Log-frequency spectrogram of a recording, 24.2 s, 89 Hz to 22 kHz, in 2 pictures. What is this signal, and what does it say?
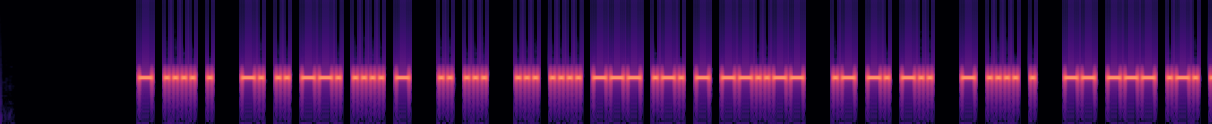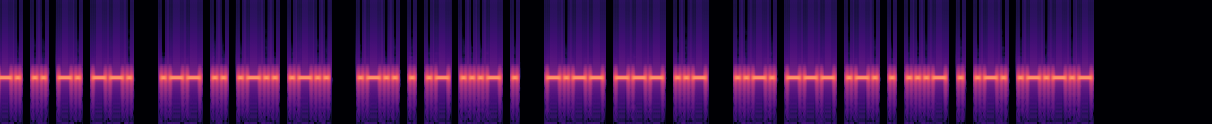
Morse code, heard as a keyed tone, about 28 wpm, 700 Hz. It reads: THE NIGHT IS SHORT, AND THE MORNING WILL LEAVE YOU FOREVER.
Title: Sentences from Top 1600 Words 28wpm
